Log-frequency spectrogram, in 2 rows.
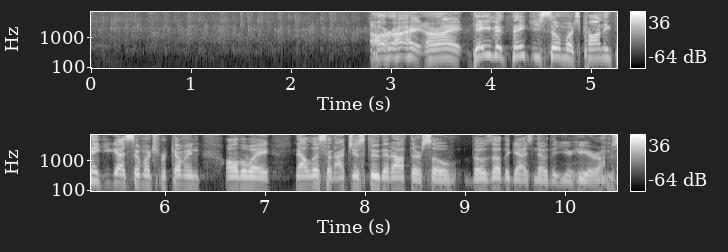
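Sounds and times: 
audience clapping hands in praise: 0.0s - 4.4s
speech: 2.8s - 10.5s.

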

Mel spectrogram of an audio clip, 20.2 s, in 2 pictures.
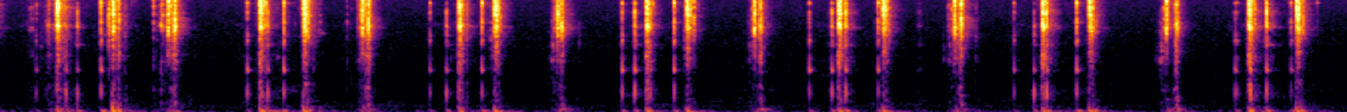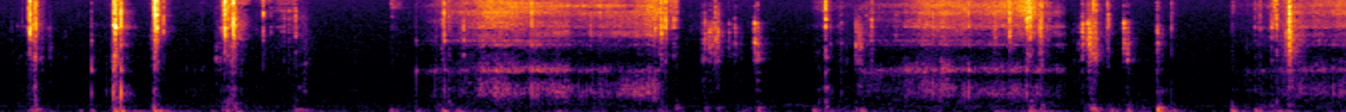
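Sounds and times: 
sharp clicking taps from a robot hand: 0.3s - 12.0s, 18.2s - 19.8s
steady hiss with a whirring tone: 13.3s - 15.2s, 16.6s - 18.1s, 19.6s - 20.2s.

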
